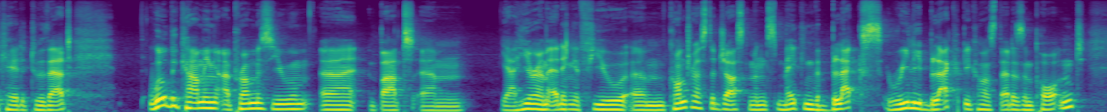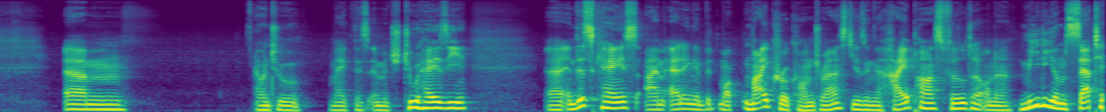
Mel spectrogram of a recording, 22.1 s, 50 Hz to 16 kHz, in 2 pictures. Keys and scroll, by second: 16.0 ctrl+alt+shift+e.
